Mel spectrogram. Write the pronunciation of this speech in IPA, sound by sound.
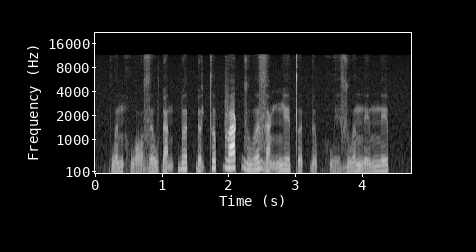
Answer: k w ə˨˦ n h w ɔ˧˩ z ə˨˦ w ɗ a̰˧˨ n ɓ ə˦˥ t̚ ɗ ə̰˧˨ j t̪ ə˦˥ p̚ v a˦˥ k̚ z u˨˦ ə̯ z a̰˧˨ ŋ ɲ e˧ t̪ ə˨˩ t̚ ɗ ə˨˩ p̚ h w e̤˨˩ z u˨˦ ə̯ n e˨˦ m n e˦˥ p̚

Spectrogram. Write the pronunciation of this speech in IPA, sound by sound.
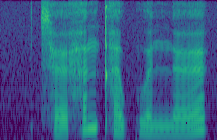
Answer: t͡sʰ œː˨˩ h ɐ˥ ŋ t̪ʰ ɐ˨˧ w kʷ œː˨ n n̪ œː˨˥

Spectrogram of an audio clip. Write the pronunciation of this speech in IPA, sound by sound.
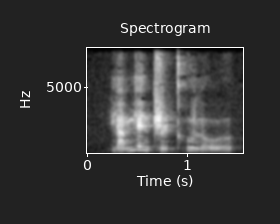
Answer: p j ä˧˥ m j ɛ˥˩ n ʈ͡ʂ ɻ̩˧˥ kʰ u˥˩ l o̰˨˩˦ ʊ̯

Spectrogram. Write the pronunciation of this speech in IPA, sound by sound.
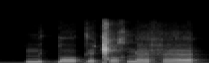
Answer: m ɪ ɡ͡b ɔ k ɛ ǁ ɔ χ ŋ æ h æ

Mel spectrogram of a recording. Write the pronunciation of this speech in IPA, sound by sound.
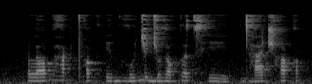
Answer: l ɔ ɡʱ ɑ k pʰ ɔ k ʔ i bʱ u ɟ ɔ ɟ u ð ɔ k ɤ t͡sʰ i | dʱ a t͡ʃʰ ɒ k

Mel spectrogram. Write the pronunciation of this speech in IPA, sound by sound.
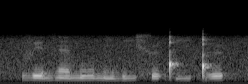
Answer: v e˨ n z ɛ̃˨ n uː˨ n ĩ˨ ð i˨˦ x ø˨ ǃʼ iː˨ ɡ͡ǃ ø˦

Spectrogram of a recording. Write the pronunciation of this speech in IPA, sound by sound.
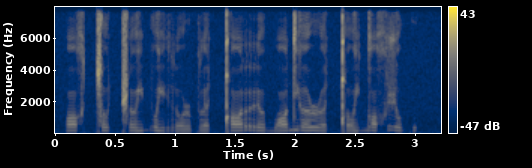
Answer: ɔ˧˥ x ǀ ʊ˧˥ ǁ ɵ˧˥ j b o˧ j r o˧ ɹ p l ə˧ ǃ ɔ˧˥ r ɵ˧ b ɔ˧˥ d j ə˧˥ ɹ ə˧˥ ǃ o˧˥ j ɡ ɔ˧˥ x ʒ o˧ kʷ

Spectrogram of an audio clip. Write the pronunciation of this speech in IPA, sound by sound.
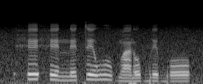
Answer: h e˦ h e˦˨ n e˨˦ t e˦ w u˦˨ b ã˨ ɾ o˨˦ b e˦˨ b o˧

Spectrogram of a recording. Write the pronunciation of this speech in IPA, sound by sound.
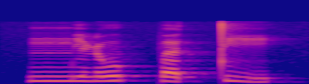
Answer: mː i ɳ o pː ɐ tː i

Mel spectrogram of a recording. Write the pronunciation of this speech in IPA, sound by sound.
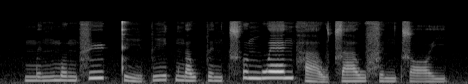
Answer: m ɪ˨˧ ŋ m ʊ˧ ŋ f yː˥ k̚ t̪ iː˨˩ p iː˧ t̚ ŋ ɐ˨˧ w p ɪ˨ ŋ t͡sʰ ʊ˥ ŋ w ɛː˥ ŋ h aː˨˩ w t͡s aː˨ w f ɪ˧ ŋ t͡s ɔː˧ j

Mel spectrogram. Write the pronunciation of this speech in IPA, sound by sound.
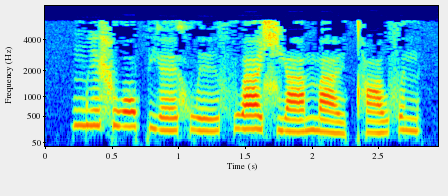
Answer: m i˥ ʂ w ɔ˥ p j ɛ˧˥ x w e˧˥ ɪ̯ f w ä˥ ɕ j ä˧˥ m a˨˩ ɪ̯ t̪ʰ ɑ˧˥ ʊ̯ f ə˧ n

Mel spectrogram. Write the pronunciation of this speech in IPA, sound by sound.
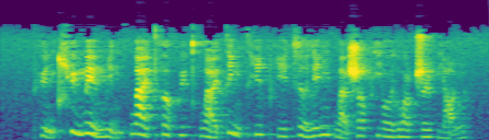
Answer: pʰ y̰˨˩ n t͡ɕʰ y˥˧ m e˥˩ ɪ̯ m ḭ˨˩ n pʰ w a˥˧ ɪ̯ t̪ʰ ɤ˥˩ p y˧˥ kʰ w a̰˨˩ ɪ̯ t̪ i˥˩ ŋ t̪ʰ i˥ pʰ i˧˥ t͡s ɹ̩˥˩ l i˥ ŋ p w ä̰˨˩ ʂ ɤ˥ pʰ j o˥˧ ʊ̯ l w ɔ˥˩ ʈ͡ʂ ɻ̩˧˥ p j ɑ̰˨˩˦ ŋ

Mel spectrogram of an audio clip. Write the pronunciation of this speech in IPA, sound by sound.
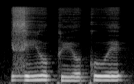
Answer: z i ʊ̯ k y ʊ̯ k u ɪ̯

